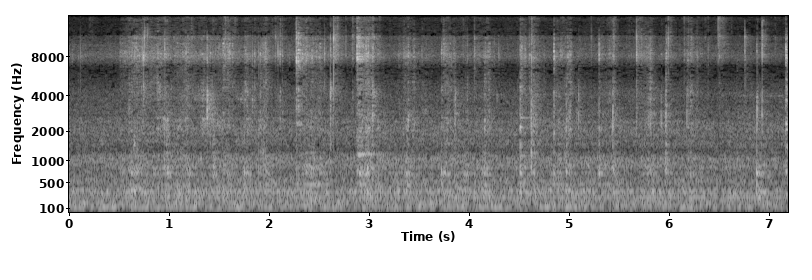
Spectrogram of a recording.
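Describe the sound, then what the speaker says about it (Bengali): Cumin seeds and dried red chilies sizzling in hot oil for tempering a fish-head lentil dal, a steady dense crackling hiss with scattered sharper pops throughout. "এই তেলের মধ্যে আমি প্রথমে জিরে আর একটু শুকনো লঙ্কা ফোড়ন দেবো"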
